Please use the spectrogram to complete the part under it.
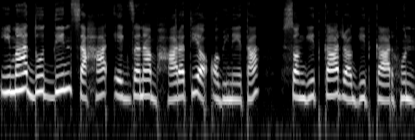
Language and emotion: Nepali, neutral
